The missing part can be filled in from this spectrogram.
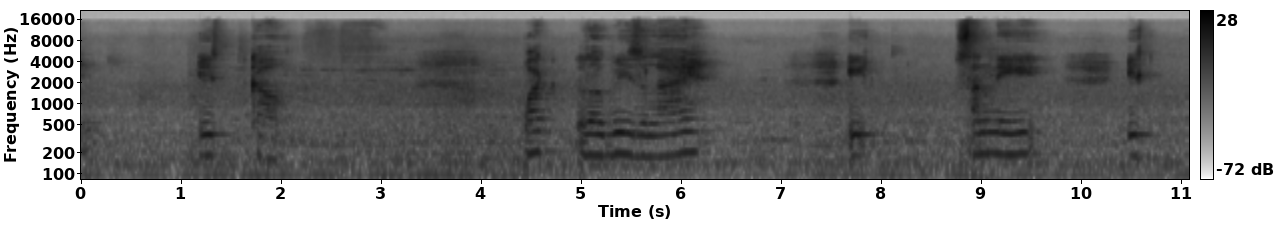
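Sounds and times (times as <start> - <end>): steady hum and hiss: 0.0 - 11.0.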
